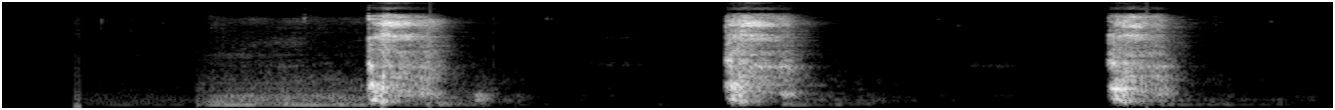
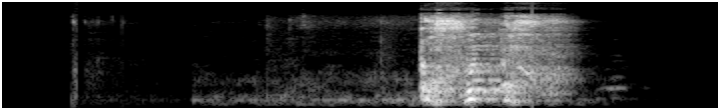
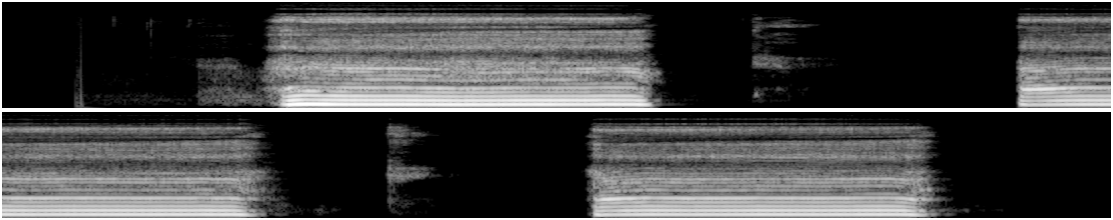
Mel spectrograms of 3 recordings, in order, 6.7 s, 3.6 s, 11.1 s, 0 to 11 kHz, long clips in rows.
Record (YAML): three_cough_length: 6.7 s
three_cough_amplitude: 32768
three_cough_signal_mean_std_ratio: 0.3
cough_length: 3.6 s
cough_amplitude: 32768
cough_signal_mean_std_ratio: 0.35
exhalation_length: 11.1 s
exhalation_amplitude: 32768
exhalation_signal_mean_std_ratio: 0.64
survey_phase: beta (2021-08-13 to 2022-03-07)
age: 45-64
gender: Male
wearing_mask: 'No'
symptom_none: true
symptom_onset: 12 days
smoker_status: Never smoked
respiratory_condition_asthma: false
respiratory_condition_other: false
recruitment_source: REACT
submission_delay: 2 days
covid_test_result: Negative
covid_test_method: RT-qPCR
influenza_a_test_result: Negative
influenza_b_test_result: Negative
